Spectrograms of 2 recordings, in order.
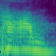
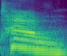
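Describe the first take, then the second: First: The word has a Thai-style pronunciation. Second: The word has an English-style pronunciation. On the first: The speaker calls it wrong. "จะไม่เป็น time นะหรือเป็นไทยtime" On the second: The speaker calls it right. "จะเป็น"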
